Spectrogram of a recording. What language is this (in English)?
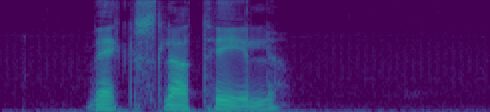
Swedish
